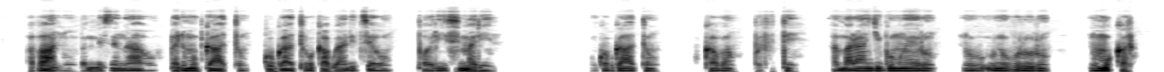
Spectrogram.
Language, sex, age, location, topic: Kinyarwanda, male, 36-49, Musanze, agriculture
